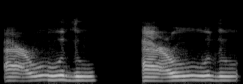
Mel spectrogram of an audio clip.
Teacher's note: Baik, yang pertama yang diperhatikan di isti'adzah ini, di huruf hamzahnya, jeda ke huruf ain jangan terlalu lama ya, nanti kalau dibaca seperti itu seperti pertanyaan.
